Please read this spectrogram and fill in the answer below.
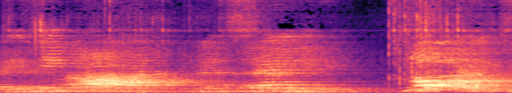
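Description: A choir of young children singing together, with a short break near the end before a louder phrase.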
